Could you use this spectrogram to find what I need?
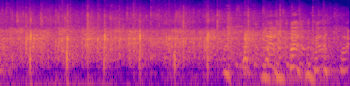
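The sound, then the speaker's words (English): A crowd applauds steadily, a dense wash of overlapping hand claps with sharp individual claps popping out, while faint voices murmur underneath. “So if we would just give them a round of applause and thank them for being with us today.”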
